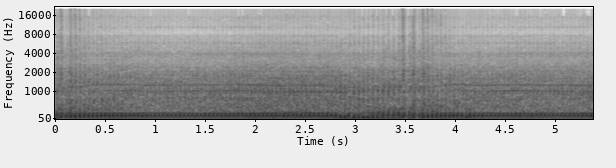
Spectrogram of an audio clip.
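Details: John Deere L110 lawn tractor's small engine, revived after sitting three years with its carburetor removed, gives a steady low thumping pulse about four times a second with one brief stumble midway; it is running fine.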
